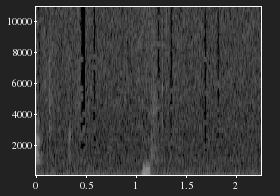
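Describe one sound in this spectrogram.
A wooden crate is lifted with a single dull thud.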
